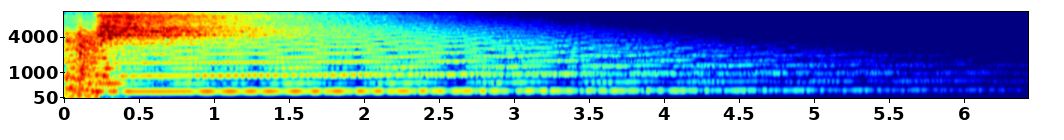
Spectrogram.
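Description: The end of a rock track: the drums and bass stop just after the start, and a single held electric guitar note with effects rings on alone with a slow waver, fading away over about six seconds.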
